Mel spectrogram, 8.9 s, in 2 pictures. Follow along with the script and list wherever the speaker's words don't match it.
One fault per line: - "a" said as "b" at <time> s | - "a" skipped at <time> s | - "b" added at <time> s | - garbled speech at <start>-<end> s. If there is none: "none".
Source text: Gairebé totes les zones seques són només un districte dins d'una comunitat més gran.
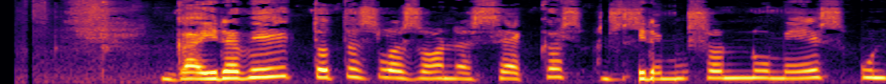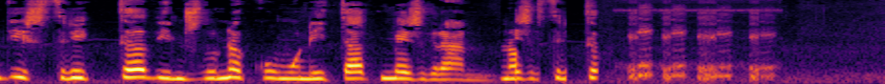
- garbled speech at 3.0-3.4 s
- garbled speech at 6.9-7.4 s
